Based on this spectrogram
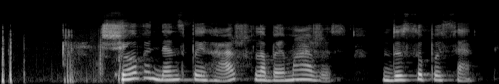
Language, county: Lithuanian, Marijampolė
